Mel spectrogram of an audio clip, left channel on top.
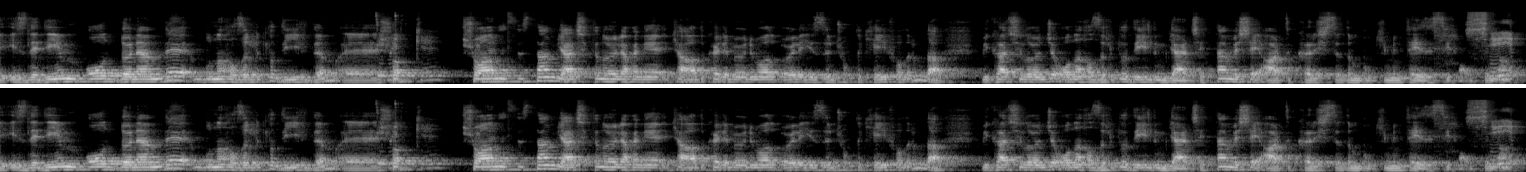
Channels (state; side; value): normal; both; correlation 0.97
